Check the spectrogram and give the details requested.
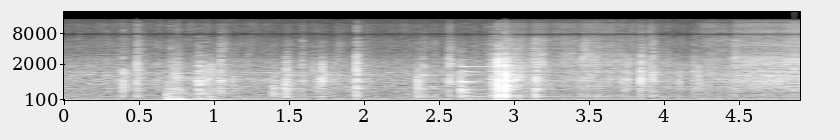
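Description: Slices of SPAM sizzling in a skillet, with crackles and the clicks of a metal fork against the pan as the slices are turned over; the loudest clatter comes about three seconds in. The sizzle swells near the end as a slice is flipped onto its raw side.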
